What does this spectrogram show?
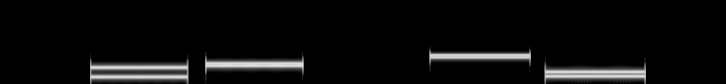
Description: Aircraft SELCAL, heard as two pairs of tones. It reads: BK-LM RS-CG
